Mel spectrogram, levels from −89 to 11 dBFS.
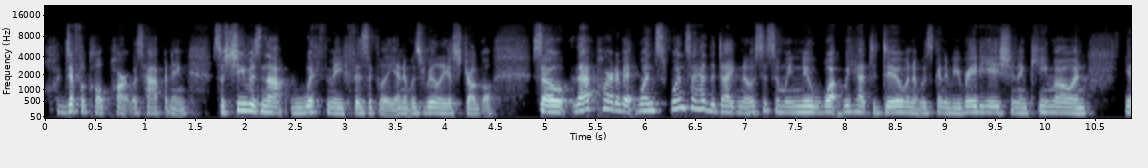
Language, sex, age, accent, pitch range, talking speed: English, female, 40-59, American, 150-185 Hz, 260 wpm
